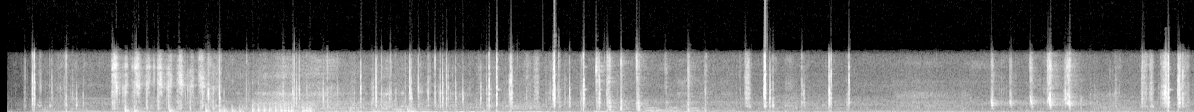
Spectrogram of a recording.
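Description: Scratching and scraping clicks with faint speech, and no clear animal voice.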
